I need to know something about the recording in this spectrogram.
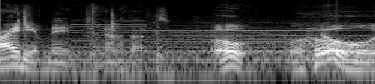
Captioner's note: tone beeps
